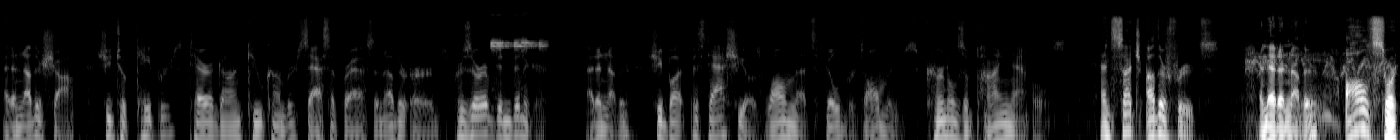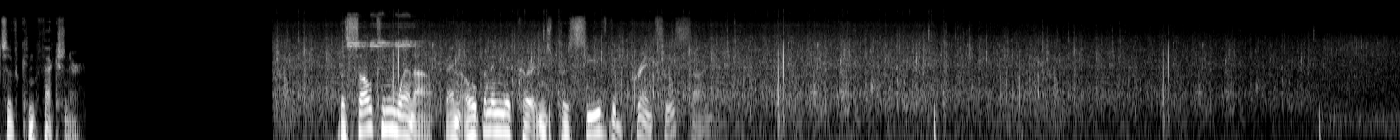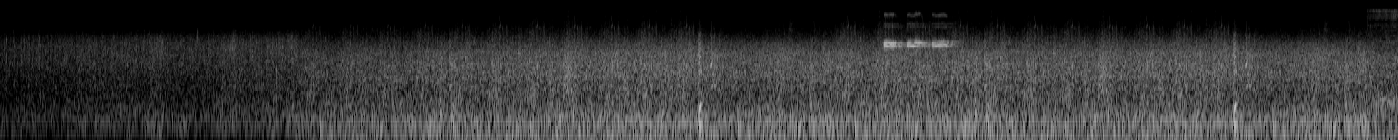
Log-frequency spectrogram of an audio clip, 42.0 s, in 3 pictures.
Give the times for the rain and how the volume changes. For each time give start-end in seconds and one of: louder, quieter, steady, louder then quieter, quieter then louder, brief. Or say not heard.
16.7-41.9 quieter then louder.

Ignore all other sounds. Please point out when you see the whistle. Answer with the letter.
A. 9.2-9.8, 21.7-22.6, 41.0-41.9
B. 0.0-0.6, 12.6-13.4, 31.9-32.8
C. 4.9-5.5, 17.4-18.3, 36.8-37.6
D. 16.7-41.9
C.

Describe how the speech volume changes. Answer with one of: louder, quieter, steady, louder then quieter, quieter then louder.
louder.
